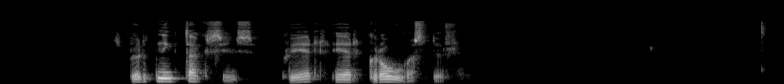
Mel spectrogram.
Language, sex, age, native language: Icelandic, male, 40-49, Icelandic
